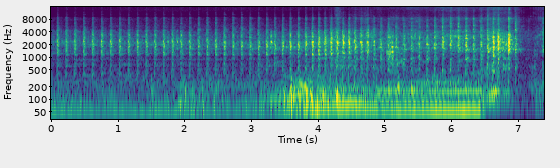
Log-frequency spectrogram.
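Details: BMW E90 325xi N52B25 engine: steady fairly quick metallic knock, three or four per second, over idle; owner asks whether a spun bearing shell or the oil pump is the cause, unconfirmed.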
